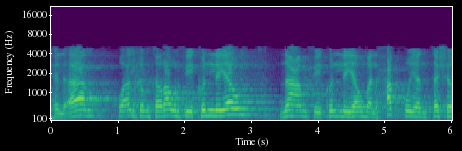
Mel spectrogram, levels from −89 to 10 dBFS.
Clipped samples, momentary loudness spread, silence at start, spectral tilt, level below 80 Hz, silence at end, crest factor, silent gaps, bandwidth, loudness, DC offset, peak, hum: under 0.1%; 10 LU; 0 s; -11 dB/octave; -56 dBFS; 0 s; 14 dB; none; 5.4 kHz; -18 LUFS; under 0.1%; -4 dBFS; none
